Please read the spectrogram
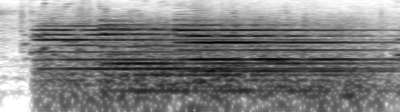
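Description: Airport public-address chime: several bell-like tones ring out and hold together, loudest about a second in, the attention signal that comes before a boarding announcement.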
